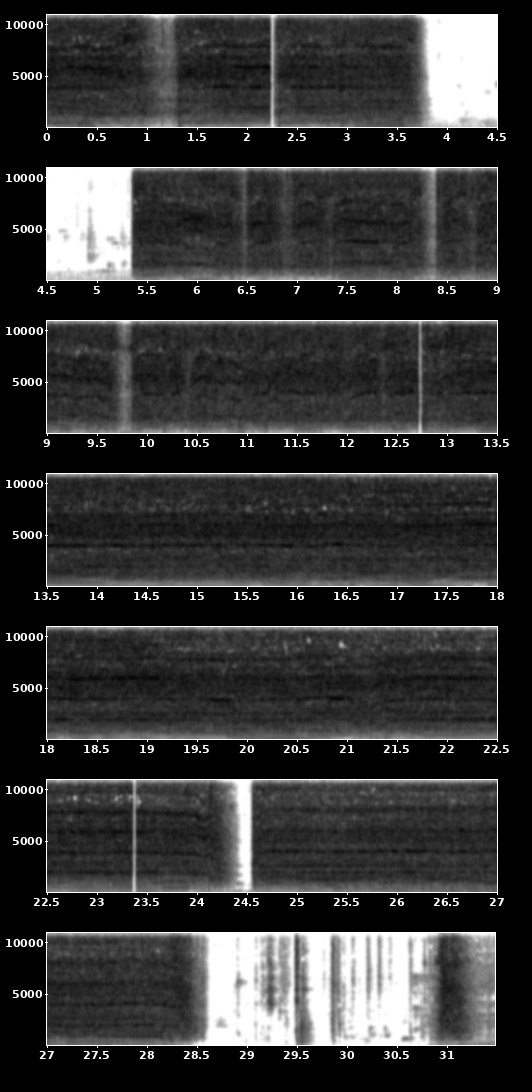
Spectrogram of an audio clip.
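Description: Corded electric hammer drill boring into a plastered masonry wall, running in long, steady stretches. It stops for about a second and a half about four seconds in, dips briefly several times, and stops near the end.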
